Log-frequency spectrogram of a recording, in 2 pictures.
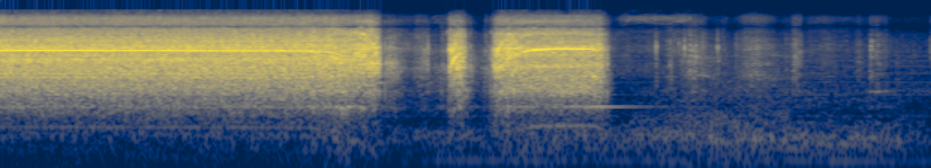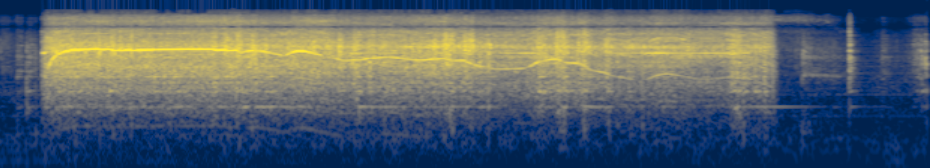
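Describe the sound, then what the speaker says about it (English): An electric drill bores a valve stem hole through a wheel rim on a wagon chassis, a loud close high whine in long bursts with brief pauses, then a sustained run and a final stop. "drill a hole right here where the valve stem"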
